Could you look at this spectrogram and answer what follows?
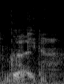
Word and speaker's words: machina: Vindicated okay Dex Machina Dex makina I was right the first time you can be a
